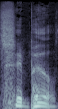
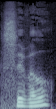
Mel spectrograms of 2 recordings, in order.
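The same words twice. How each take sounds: First: The middle sound does not use teeth on lip. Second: The middle sound uses upper teeth on lower lip. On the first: The speaker calls it wrong. "This is not civil" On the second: The speaker calls it right. "This is civil"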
